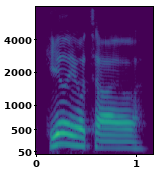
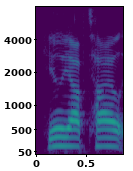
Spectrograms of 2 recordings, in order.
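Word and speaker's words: Helioptile: Heloptile, depending on how you pronounce it, what side of the country you're from. Heloptile is correct.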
